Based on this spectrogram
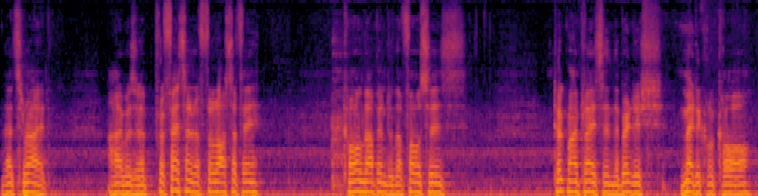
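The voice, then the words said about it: Proper British accent. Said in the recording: “that quite proper British accent”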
